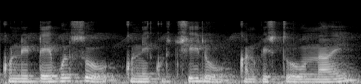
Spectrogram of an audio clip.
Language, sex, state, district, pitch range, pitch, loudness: Telugu, male, Telangana, Hyderabad, 120-145 Hz, 130 Hz, -15 LUFS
